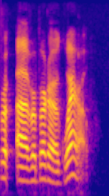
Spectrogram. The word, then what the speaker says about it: Roberto Aguayo: How do you say his name again? – I believe it's Roberto Aguayo. – Aguayo.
